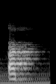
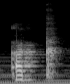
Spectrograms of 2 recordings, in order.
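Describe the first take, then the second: First: The final k is stopped with no air. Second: The final k is released with audible air. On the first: The speaker calls it wrong. "Jadi bukan" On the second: The speaker calls it right. "huruf kaf ini ada nafas ang- atau angin, yaitu ketika ini disukunkan"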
